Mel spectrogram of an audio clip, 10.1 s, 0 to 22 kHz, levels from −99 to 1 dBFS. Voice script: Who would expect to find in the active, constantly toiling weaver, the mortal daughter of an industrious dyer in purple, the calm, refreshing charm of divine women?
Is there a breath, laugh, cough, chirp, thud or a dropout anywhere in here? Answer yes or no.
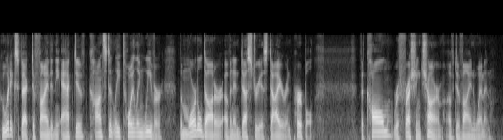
no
